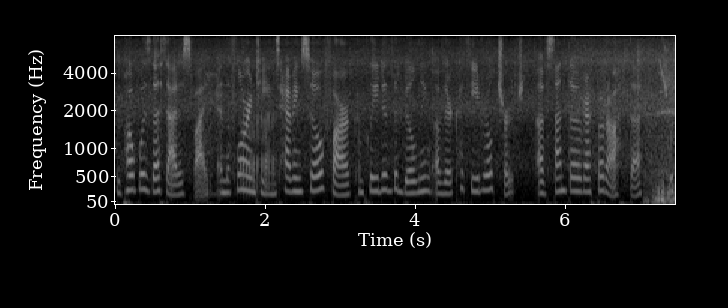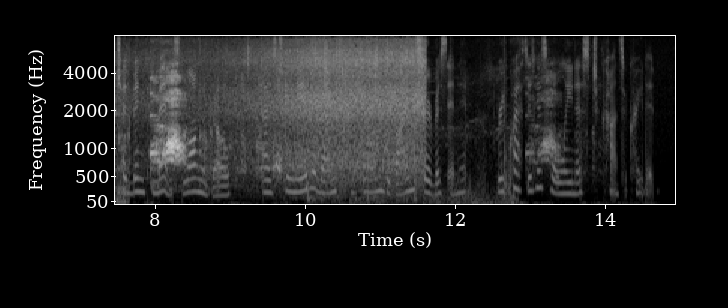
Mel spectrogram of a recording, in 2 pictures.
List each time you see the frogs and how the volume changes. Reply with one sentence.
You can't hear the frogs here.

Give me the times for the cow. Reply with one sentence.
You can't hear the cow here.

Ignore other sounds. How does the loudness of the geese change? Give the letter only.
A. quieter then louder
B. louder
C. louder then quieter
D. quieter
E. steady
A.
